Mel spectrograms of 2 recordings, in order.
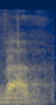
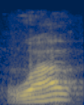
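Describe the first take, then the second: First: The word begins with a v sound. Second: The word begins with a w sound.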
